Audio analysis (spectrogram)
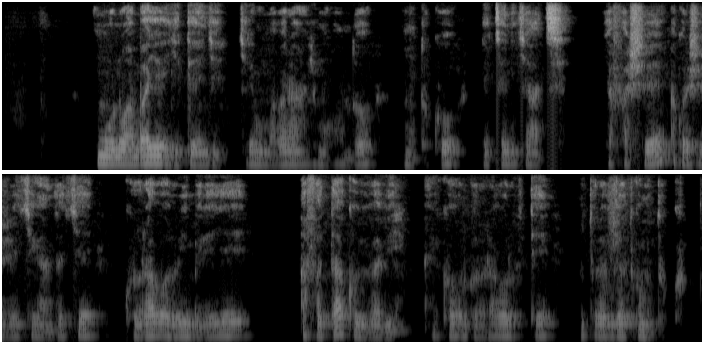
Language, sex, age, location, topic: Kinyarwanda, male, 25-35, Huye, health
